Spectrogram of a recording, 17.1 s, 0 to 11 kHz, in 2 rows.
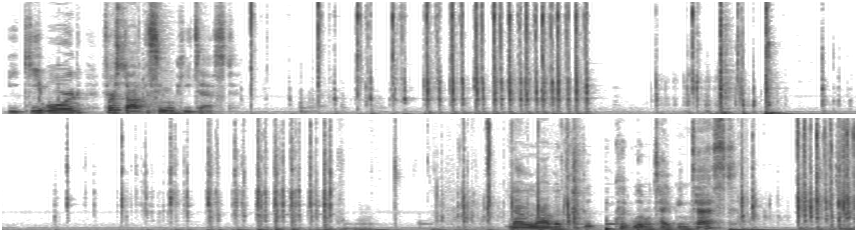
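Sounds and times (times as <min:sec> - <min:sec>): heavier keyboard thump: 0:15.8 - 0:17.0.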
